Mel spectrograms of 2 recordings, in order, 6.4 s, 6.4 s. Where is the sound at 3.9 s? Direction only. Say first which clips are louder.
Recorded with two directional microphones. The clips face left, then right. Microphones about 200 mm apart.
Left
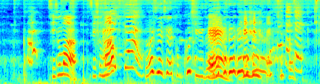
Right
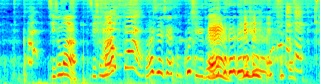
Right 1 dB; 25° right (ahead or behind).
